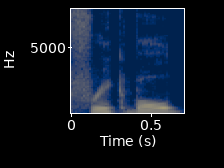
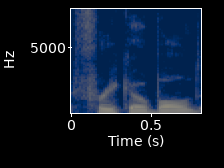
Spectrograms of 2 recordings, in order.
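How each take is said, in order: First: The name has two syllables, with no vowel between. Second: The name has three syllables, with an added vowel. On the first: The speaker calls it right. "Doctor Freak Bold" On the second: The speaker calls it wrong. "not Freako Bold"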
